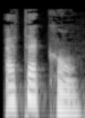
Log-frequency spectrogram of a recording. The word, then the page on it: attaquant: francais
